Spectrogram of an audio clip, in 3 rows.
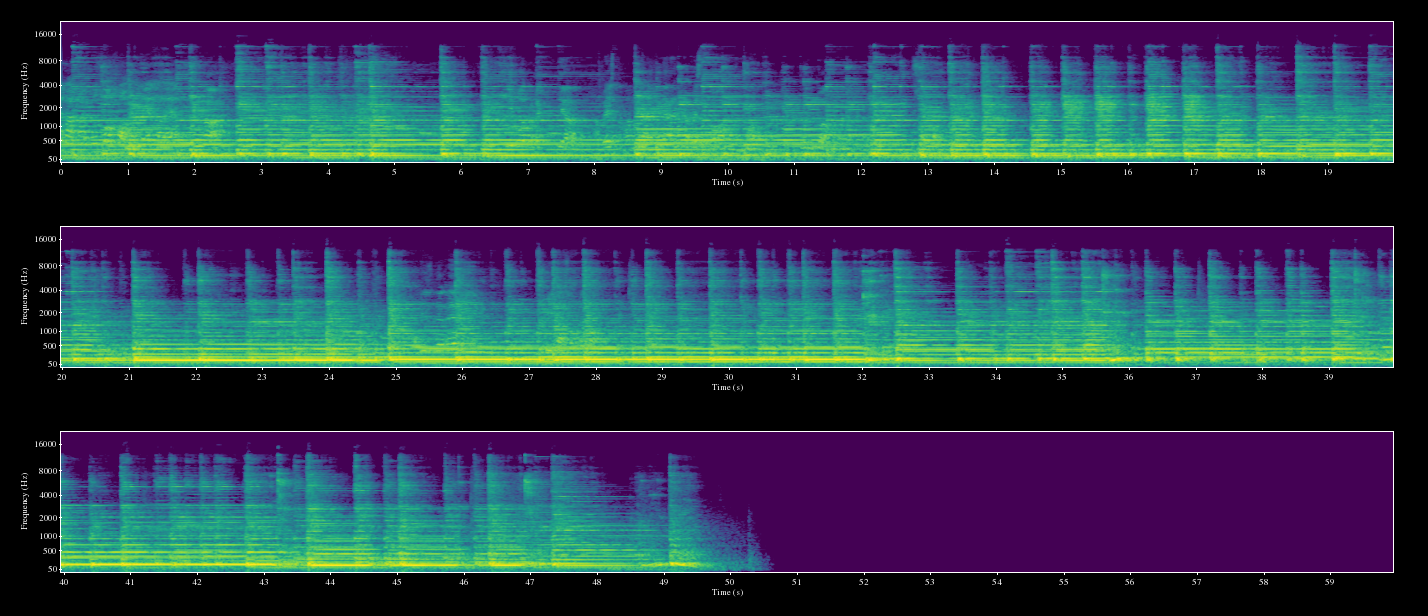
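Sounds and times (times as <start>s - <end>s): acoustic guitar music: 0.0s - 50.3s.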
